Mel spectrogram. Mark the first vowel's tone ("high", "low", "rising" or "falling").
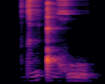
rising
